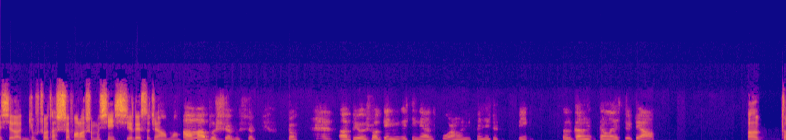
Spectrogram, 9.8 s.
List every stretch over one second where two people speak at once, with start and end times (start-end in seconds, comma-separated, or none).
none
